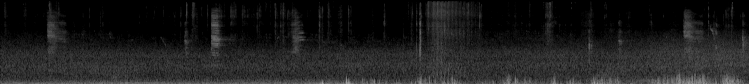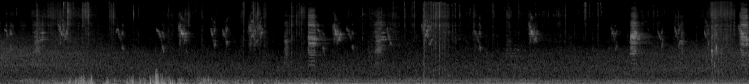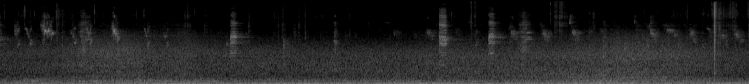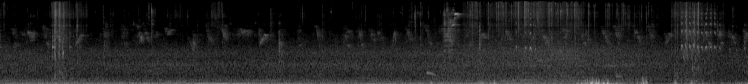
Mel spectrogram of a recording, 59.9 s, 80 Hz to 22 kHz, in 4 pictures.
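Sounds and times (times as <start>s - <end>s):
birds chirping: 44.1s - 59.9s.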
